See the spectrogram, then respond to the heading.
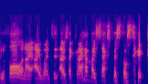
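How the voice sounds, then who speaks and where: The fairly high voice of a man with an American accent comes through as a dry, close sound with no echo. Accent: New York accent (was strong in college). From New York City, Queens. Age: 50s. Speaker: TV news reporter. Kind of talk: podcast interview, casual chat. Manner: animated, conversational with false starts.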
